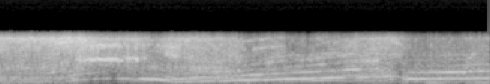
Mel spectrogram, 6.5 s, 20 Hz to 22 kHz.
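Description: A turbocharged Audi S4 and a motorcycle accelerating hard from a standing start. An engine note climbs steadily and drops sharply at each gear change, about two seconds in and again about five seconds in.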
